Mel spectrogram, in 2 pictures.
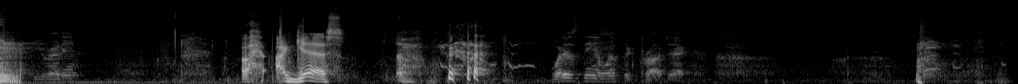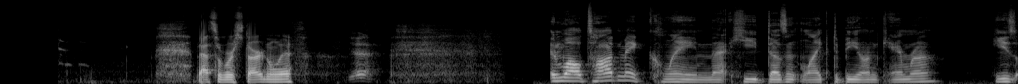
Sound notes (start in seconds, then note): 3.9 laughs; 9.1 laughing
